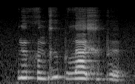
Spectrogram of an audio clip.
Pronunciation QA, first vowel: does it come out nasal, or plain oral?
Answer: nasal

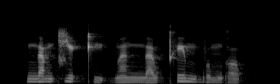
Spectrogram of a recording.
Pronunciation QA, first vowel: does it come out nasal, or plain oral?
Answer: oral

